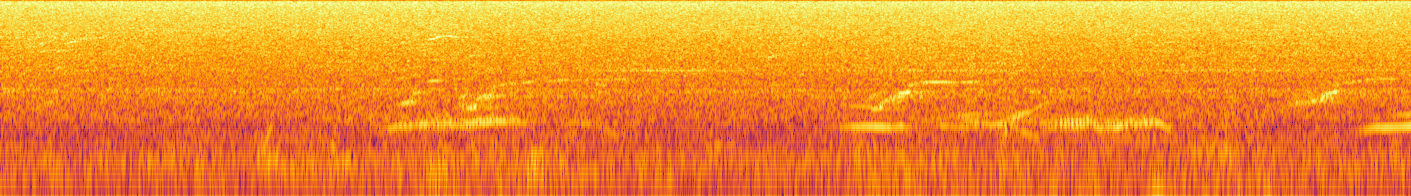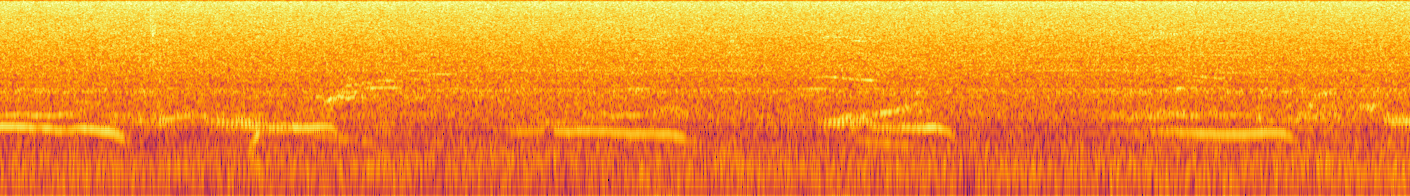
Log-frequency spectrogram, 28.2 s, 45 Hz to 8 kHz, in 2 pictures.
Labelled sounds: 4.3	4.6	humpback whale, 2.8 to 3.1 kHz
9.1	9.6	humpback whale, 0.80 to 0.99 kHz
17.8	18.1	humpback whale, 0.80 to 0.93 kHz
18.4	18.6	humpback whale, 1.1 to 1.2 kHz
22.5	22.9	humpback whale, 0.90 to 1.1 kHz

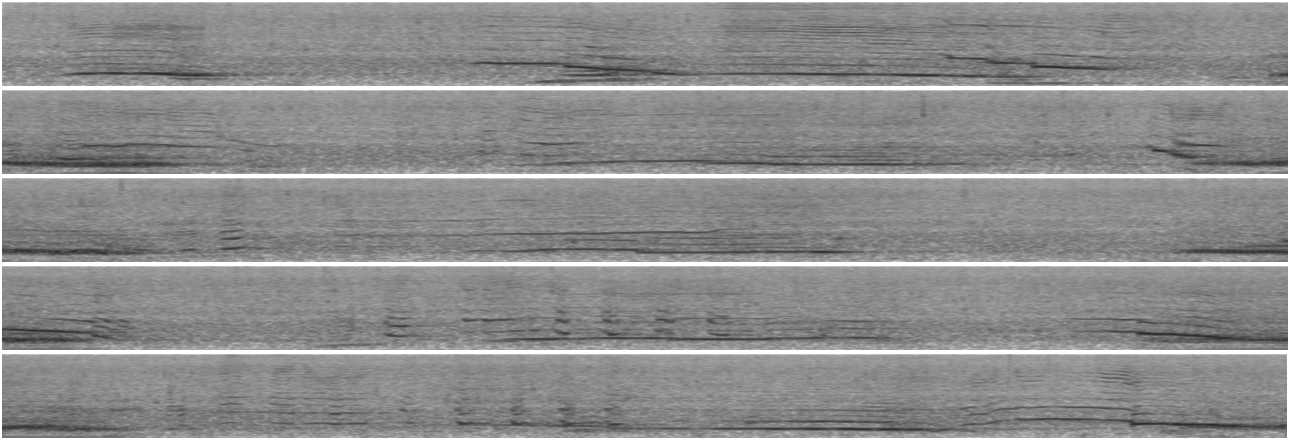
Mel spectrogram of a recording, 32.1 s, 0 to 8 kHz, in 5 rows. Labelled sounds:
0.3	0.9	humpback whale, 1.1 to 3.6 kHz
2.4	5.6	humpback whale, 0.78 to 7.2 kHz
6.8	7.6	humpback whale, 0.78 to 3.8 kHz
9.0	10.3	humpback whale, 0.97 to 3.5 kHz
12.3	13.3	humpback whale, 0.88 to 3.2 kHz
15.2	16.6	humpback whale, 0.88 to 3.8 kHz
19.5	20.0	humpback whale, 0.78 to 1.2 kHz
21.6	23.0	humpback whale, 0.81 to 3.2 kHz
24.6	25.4	humpback whale, 0.81 to 1.3 kHz
26.8	27.6	humpback whale, 0.78 to 3.6 kHz
29.9	30.2	humpback whale, 0.84 to 0.94 kHz
30.6	31.5	humpback whale, 0.78 to 4.3 kHz

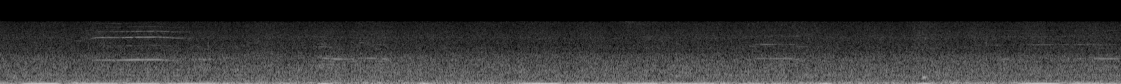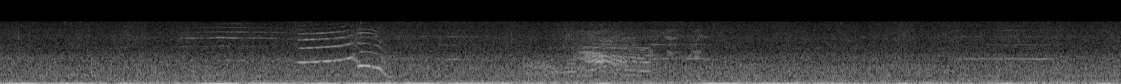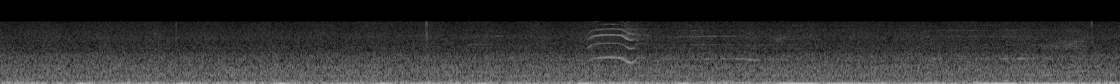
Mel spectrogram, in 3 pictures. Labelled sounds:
3.1	3.9	killer whale, southern resident, J pod, call S04, 1.1 to 2.5 kHz
7.5	8.1	killer whale, southern resident, K pod, call S16, 1.1 to 3.9 kHz
13.0	14.1	killer whale, southern resident, K pod, call S16, 2.1 to 8.0 kHz
14.1	15.2	killer whale, southern resident, J pod, call S01, 0.23 to 8.0 kHz
16.8	18.4	killer whale, southern resident, 0.35 to 8.0 kHz
27.1	27.5	killer whale, southern resident, K pod, call S16, 2.3 to 3.9 kHz
28.3	28.9	killer whale, southern resident, 0.85 to 8.0 kHz
29.2	30.6	killer whale, southern resident, K pod, call S16, 0.87 to 6.6 kHz
32.9	33.3	killer whale, southern resident, J pod, call S04, 0.35 to 5.4 kHz

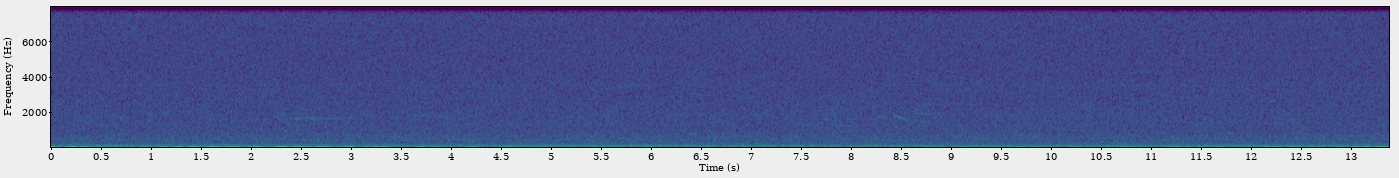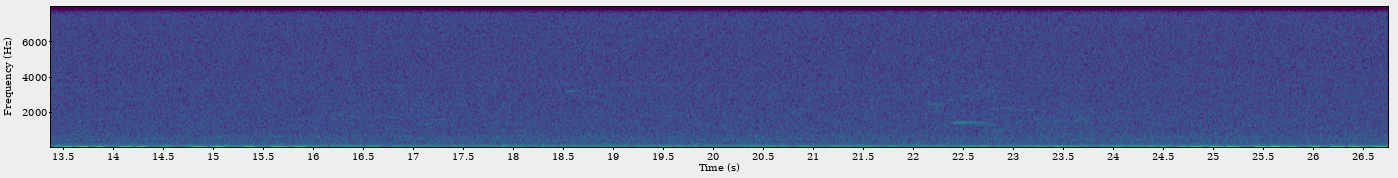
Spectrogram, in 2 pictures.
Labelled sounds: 2.4	2.7	killer whale, Bigg's (transient), 1.6 to 1.7 kHz
22.4	22.7	killer whale, Bigg's (transient), 1.2 to 1.5 kHz

